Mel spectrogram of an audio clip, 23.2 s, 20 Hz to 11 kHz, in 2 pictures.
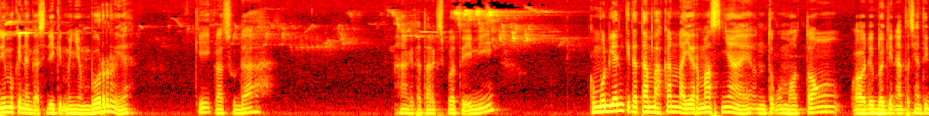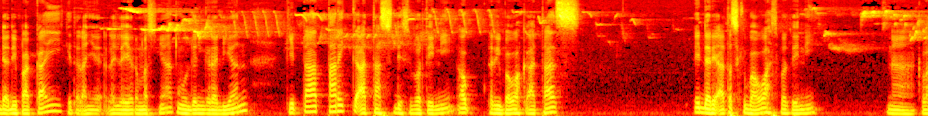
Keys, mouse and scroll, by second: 1.4 click, 2.4-4.8 drag, 5.0-8.0 drag, 9.2-11.2 ctrl+drag, 12.9 shift+click, 14.5 click, 15.6 ctrl+middle click, 16.3 ctrl+click, 16.4 ctrl+middle click, 17.1-23.2 drag.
